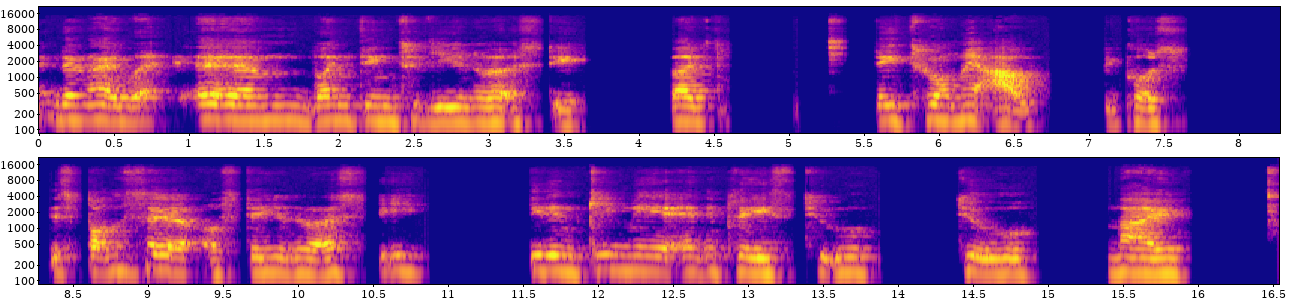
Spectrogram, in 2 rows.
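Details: Adult man with mild cerebral palsy from lack of oxygen at birth in 1958; as a child he talked while breathing in, and says music later helped him breathe differently and talk more intelligibly; dysarthric speech (cerebral palsy).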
